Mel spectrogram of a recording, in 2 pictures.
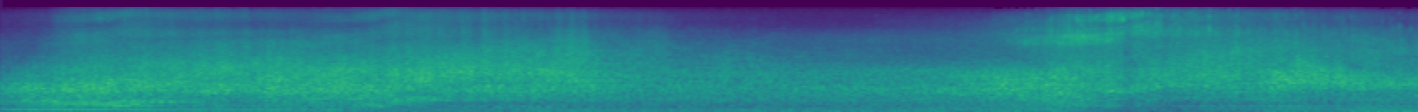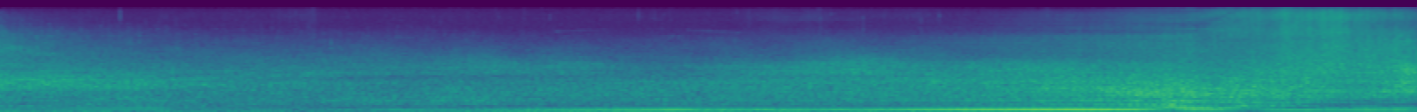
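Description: Low, steady drone of an approaching freight train's GE diesel locomotives, growing louder in the second half, under a rushing hiss that swells and fades a few times.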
